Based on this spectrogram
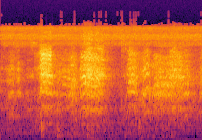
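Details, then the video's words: Macaws in Manu, Peru, calling with three or four coarse, rasping screeches, each about half a second long, against a steady shrill insect background. "Guacamayos Manu Perú"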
